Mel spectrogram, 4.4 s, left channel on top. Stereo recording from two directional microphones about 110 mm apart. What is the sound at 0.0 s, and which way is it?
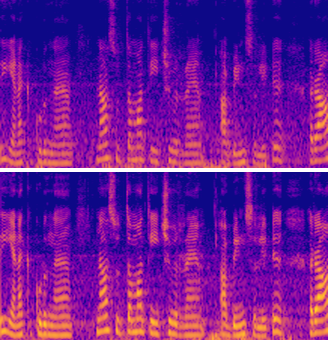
A woman's voice, 40° right (ahead or behind).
